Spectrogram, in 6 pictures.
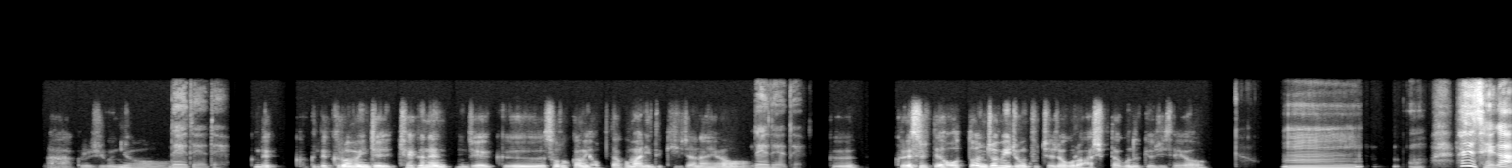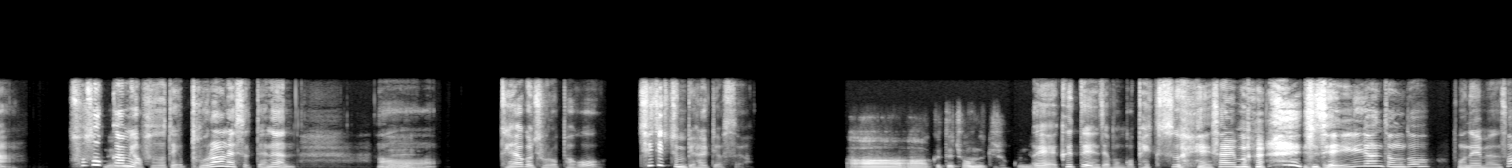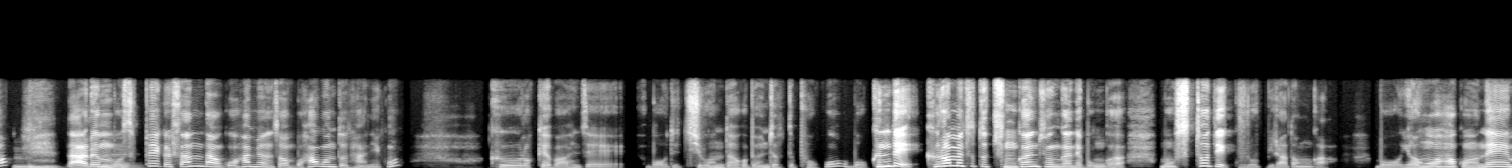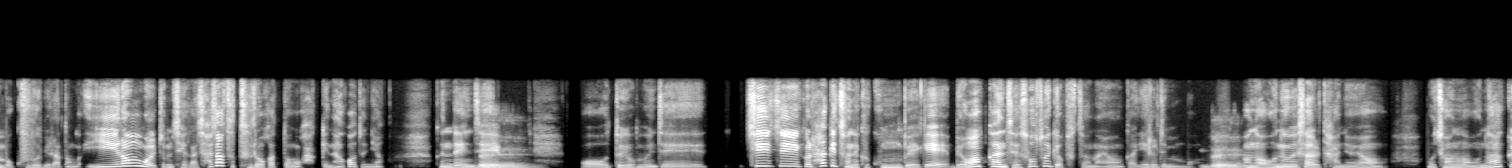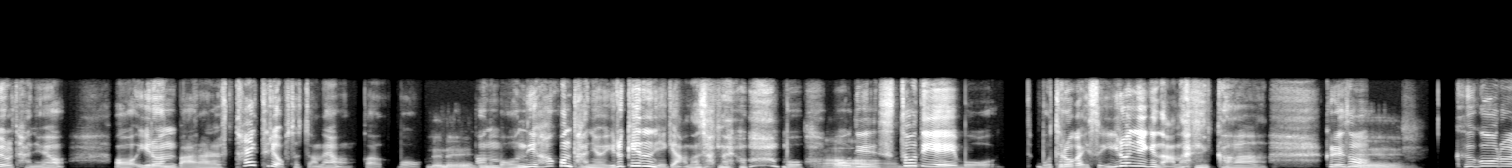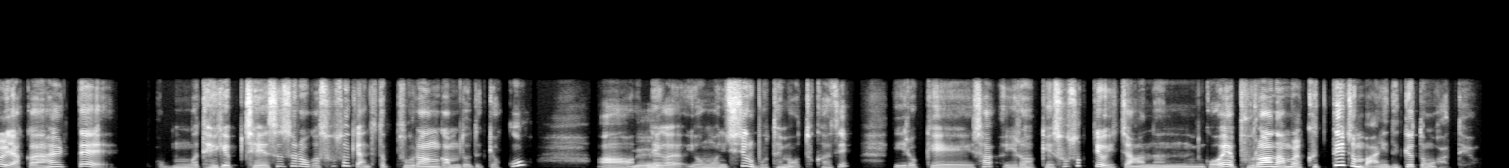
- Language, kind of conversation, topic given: Korean, advice, 소속감을 잃지 않으면서도 제 개성을 어떻게 지킬 수 있을까요?
- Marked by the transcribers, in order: other background noise; tapping; laughing while speaking: "백수의 삶을 이제"; laughing while speaking: "안 하잖아요"; laughing while speaking: "안 하니까"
